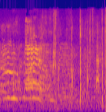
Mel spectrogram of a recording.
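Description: Rugby players shouting on the pitch, one loud high-pitched call about half a second in, with a few sharp knocks later.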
